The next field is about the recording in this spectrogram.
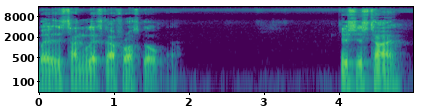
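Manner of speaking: trying not to cry, holding back tears. Speaking about the team's losses, holding back tears. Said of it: "I'm trying not to tear up".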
